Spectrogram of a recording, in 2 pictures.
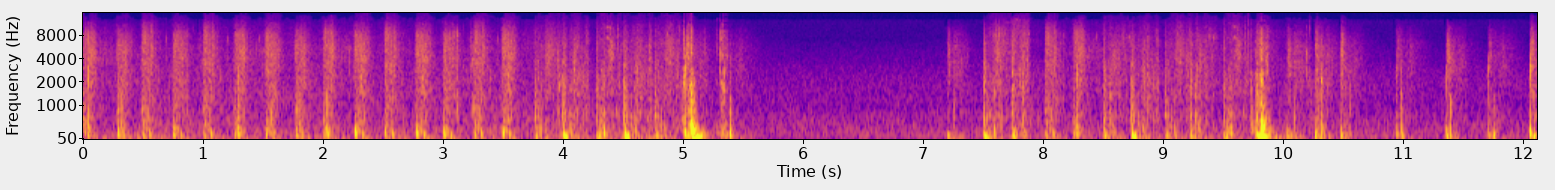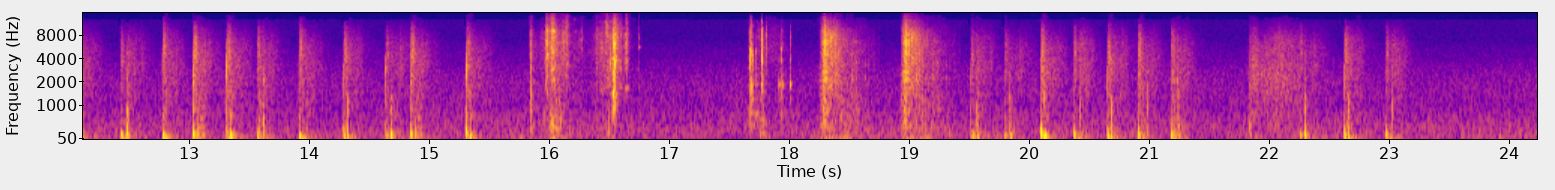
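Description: Quick footsteps run steadily, with a short pause partway through.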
